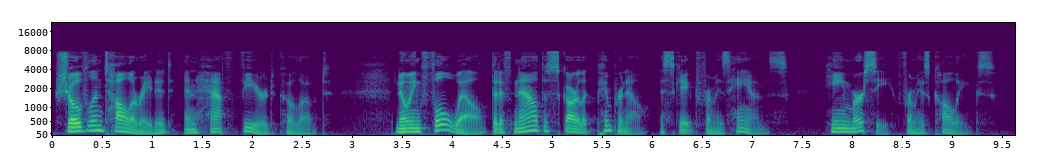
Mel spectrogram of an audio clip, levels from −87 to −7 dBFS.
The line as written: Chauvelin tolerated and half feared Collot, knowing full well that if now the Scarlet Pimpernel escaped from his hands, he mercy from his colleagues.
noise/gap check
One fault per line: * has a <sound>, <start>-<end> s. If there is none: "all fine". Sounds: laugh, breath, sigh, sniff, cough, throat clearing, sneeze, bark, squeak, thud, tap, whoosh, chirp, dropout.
all fine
